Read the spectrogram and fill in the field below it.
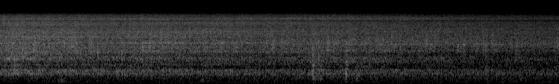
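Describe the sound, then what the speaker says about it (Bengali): Brinjals sizzling in hot oil, a steady, dense frying hiss that stays close and even throughout, with faint crackles and no talking. "তেল গরম হয়ে গেছে, এখন বেগুনগুলো দিয়ে দেব"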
